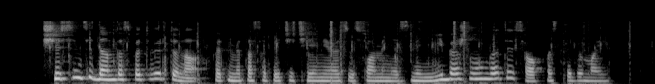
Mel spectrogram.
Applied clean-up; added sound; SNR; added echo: neural mask model RNNoise.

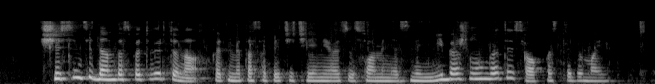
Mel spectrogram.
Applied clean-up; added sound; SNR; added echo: neural separator model SepFormer DNS4.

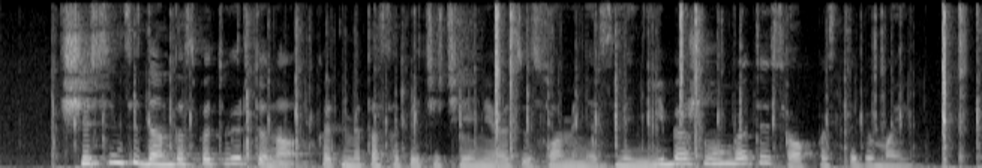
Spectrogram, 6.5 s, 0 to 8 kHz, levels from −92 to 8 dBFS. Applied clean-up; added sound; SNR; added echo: none; Typing; 10 dB; none.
